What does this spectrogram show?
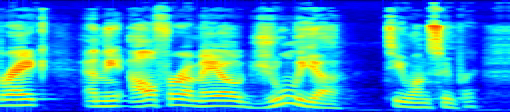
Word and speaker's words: Giulia: I get so much crap told to me because I pronounced that wrong. That time I think I got it right. I always say Gia and they're like, "That's not what it's called."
